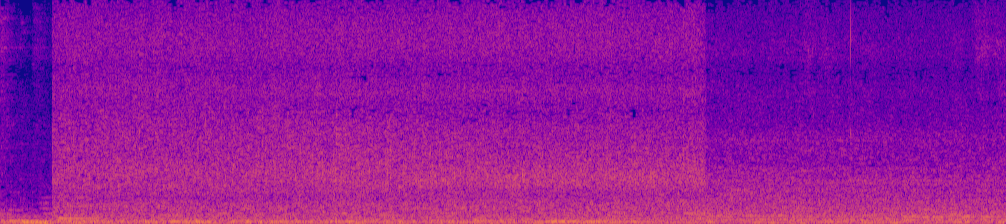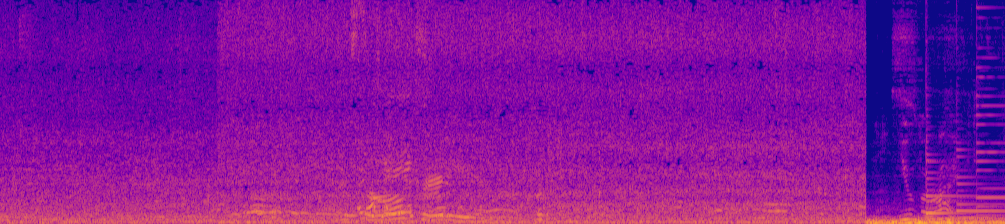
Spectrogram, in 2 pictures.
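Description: Steady background hubbub of a shop with a few indistinct voices. Near the end it cuts to the low rumble of a moving car, with plucked-string background music.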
